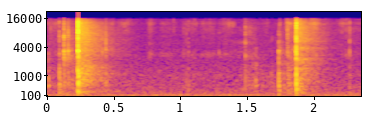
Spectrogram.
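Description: Tarot cards being dealt one at a time onto a hard tabletop: two sharp card snaps, one just after the start and one near the end, with faint rustling between.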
